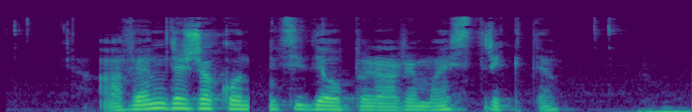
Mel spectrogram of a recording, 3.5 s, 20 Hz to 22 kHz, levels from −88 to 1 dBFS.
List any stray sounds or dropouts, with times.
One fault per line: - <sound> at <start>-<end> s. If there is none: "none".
- dropout at 1.2-1.4 s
